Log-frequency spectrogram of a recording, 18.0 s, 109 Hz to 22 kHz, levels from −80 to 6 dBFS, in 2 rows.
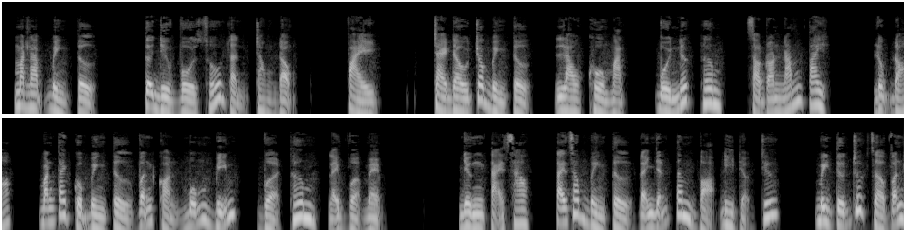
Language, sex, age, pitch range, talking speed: Vietnamese, male, 20-39, 110-175 Hz, 205 wpm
